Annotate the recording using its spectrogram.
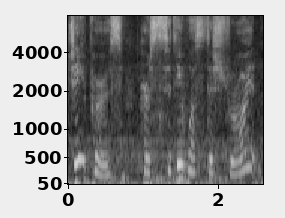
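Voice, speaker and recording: Using a put-on character voice, a woman speaks high in pitch at a fairly slow pace, with clear background noise. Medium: actual play. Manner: chatty, slangy, blunt.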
